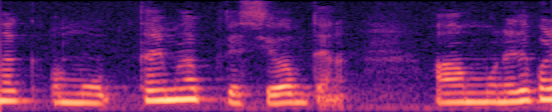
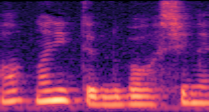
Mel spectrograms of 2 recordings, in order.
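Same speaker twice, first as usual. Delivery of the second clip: ordinary delivery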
